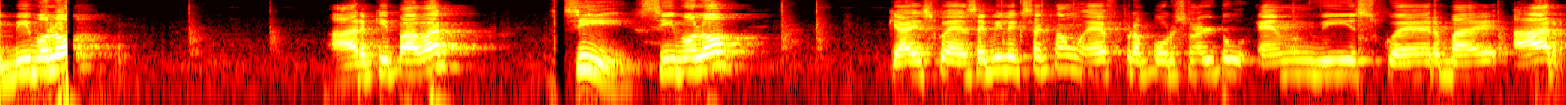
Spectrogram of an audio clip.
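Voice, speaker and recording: A man teaching a physics class, quizzing and scolding students as he mixes in English terms. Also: a little high. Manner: loud, scolding and urging. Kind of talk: classroom lecture.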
